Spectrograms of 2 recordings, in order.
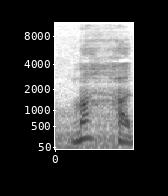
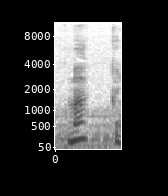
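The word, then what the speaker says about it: Mach: おもいますちなみにマッハいいの読み方ですが日本では発音がマッハではなくマックに近いためマッキーという愛称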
